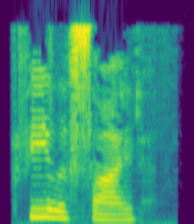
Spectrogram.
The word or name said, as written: felicide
